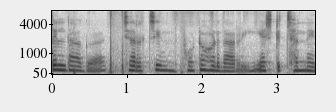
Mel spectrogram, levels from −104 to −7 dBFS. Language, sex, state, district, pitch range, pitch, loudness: Kannada, female, Karnataka, Belgaum, 190-215 Hz, 200 Hz, -34 LUFS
